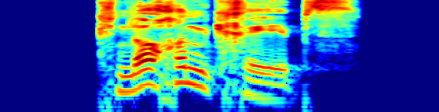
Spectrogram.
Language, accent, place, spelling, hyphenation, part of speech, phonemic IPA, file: German, Germany, Berlin, Knochenkrebs, Kno‧chen‧krebs, noun, /ˈknɔxn̩ˌkʁeːps/, De-Knochenkrebs.ogg
- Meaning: bone cancer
